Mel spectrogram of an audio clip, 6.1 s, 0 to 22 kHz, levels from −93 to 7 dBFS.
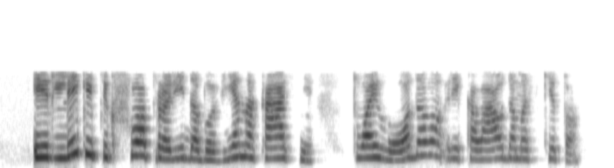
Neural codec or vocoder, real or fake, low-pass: none; real; 3.6 kHz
